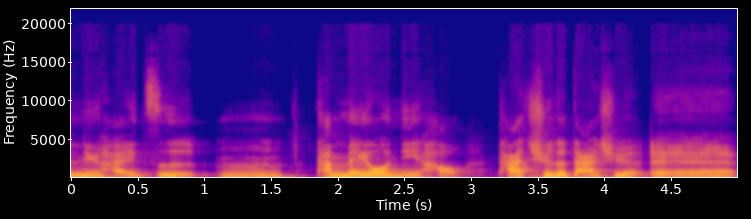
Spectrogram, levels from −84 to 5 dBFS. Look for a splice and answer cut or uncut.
uncut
